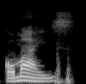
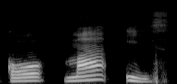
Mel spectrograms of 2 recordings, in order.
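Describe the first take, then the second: First: The two vowels are joined in one syllable. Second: The two vowels are said as separate syllables.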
